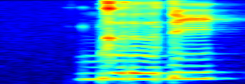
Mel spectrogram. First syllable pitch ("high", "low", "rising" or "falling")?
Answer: low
